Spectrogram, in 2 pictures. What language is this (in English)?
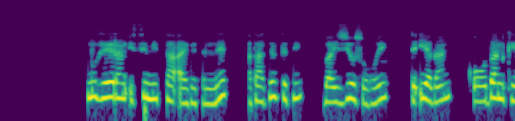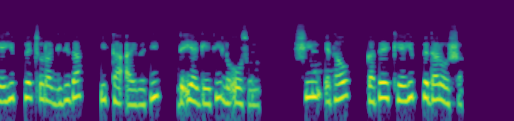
Wolaytta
